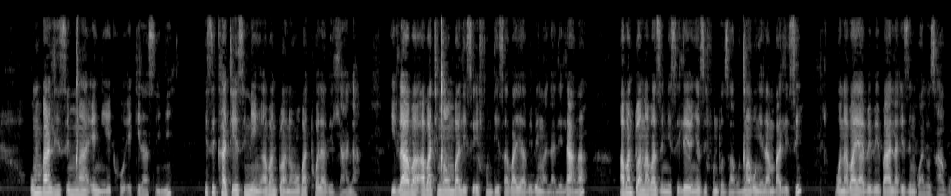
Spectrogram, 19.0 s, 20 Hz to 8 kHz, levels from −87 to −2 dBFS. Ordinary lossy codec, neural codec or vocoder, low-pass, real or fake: MP3, 64 kbps; none; 7.2 kHz; real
